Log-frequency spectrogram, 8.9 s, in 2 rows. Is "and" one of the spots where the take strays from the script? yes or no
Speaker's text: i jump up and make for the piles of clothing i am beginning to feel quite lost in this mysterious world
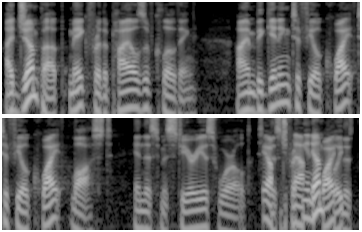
yes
